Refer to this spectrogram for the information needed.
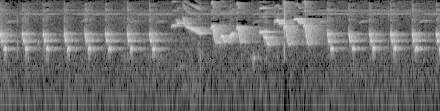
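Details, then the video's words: White-rumped shama song used as a training recording for songbirds: a steady run of bright, harmonic chip notes about twice a second, broken midway by a burst of rich, sweeping warbled phrases, then back to chipping. "Masteran Suara Samyong"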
